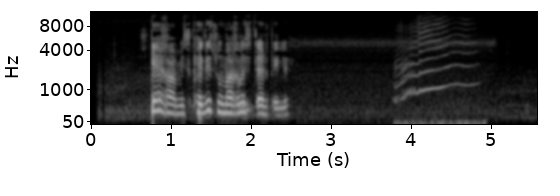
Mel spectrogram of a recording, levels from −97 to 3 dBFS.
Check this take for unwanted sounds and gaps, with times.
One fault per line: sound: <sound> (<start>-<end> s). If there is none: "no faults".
sound: squeak (3.8-4.9 s)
